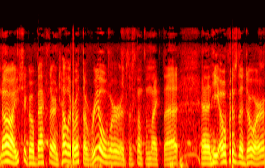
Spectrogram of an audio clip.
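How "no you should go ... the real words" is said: high, mock preachy, lecturing fatherly voice. Retelling a character's expected dad lines: imitating a lecturing dad. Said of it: "he's probably gonna lecture me like".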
